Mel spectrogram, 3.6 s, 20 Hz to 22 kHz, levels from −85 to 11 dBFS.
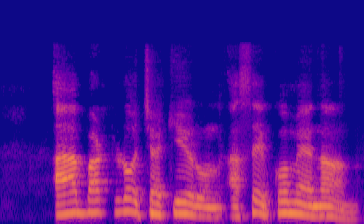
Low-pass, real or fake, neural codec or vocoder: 10.8 kHz; fake; codec, 24 kHz, 0.9 kbps, DualCodec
